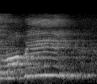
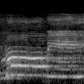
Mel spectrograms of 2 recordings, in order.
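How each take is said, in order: First: It sounds like a whiny complaint. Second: It sounds like an urgent call for help.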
